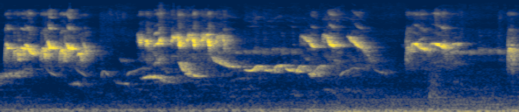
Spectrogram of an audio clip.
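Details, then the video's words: Young Calandra lark practising its song, suited as a lure to set other birds singing: rich jumbled warbling with trilled high bursts, slurred lower whistles and brief pauses, against faint background hum. "calandra belajar bunyi cocok buat pancingan"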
